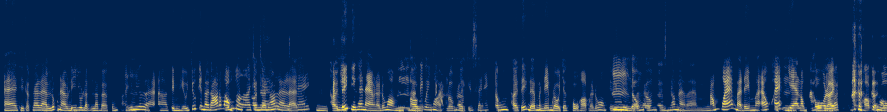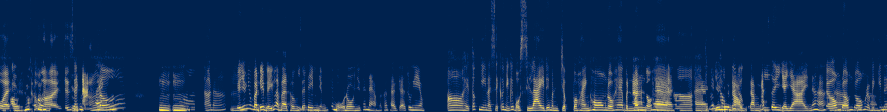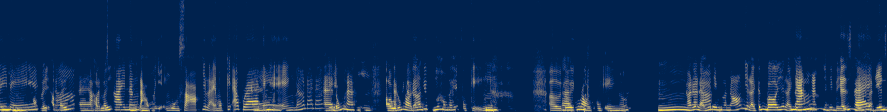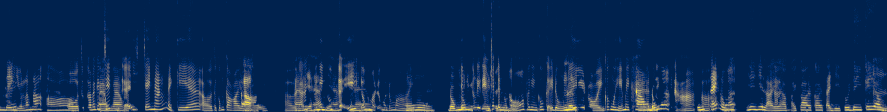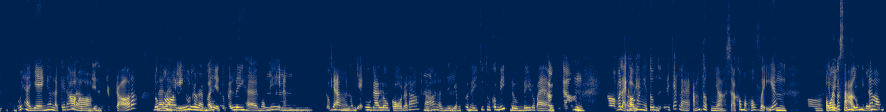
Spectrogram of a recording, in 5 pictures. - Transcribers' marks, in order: distorted speech; other background noise; mechanical hum; chuckle; laughing while speaking: "đúng rồi"; in English: "slay"; in English: "maxi"; in English: "bikini"; tapping; in English: "style"; "soóc" said as "sọoc"; in English: "bra"; chuckle; in English: "check in"; unintelligible speech; in English: "guy local"; laughing while speaking: "Ừ"
- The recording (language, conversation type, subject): Vietnamese, unstructured, Điều gì khiến bạn cảm thấy hứng thú khi đi du lịch?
